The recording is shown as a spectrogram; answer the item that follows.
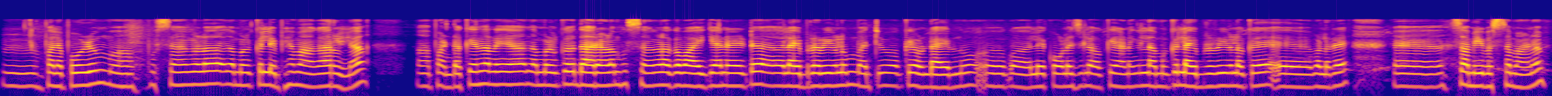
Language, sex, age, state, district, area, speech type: Malayalam, female, 30-45, Kerala, Kottayam, rural, spontaneous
